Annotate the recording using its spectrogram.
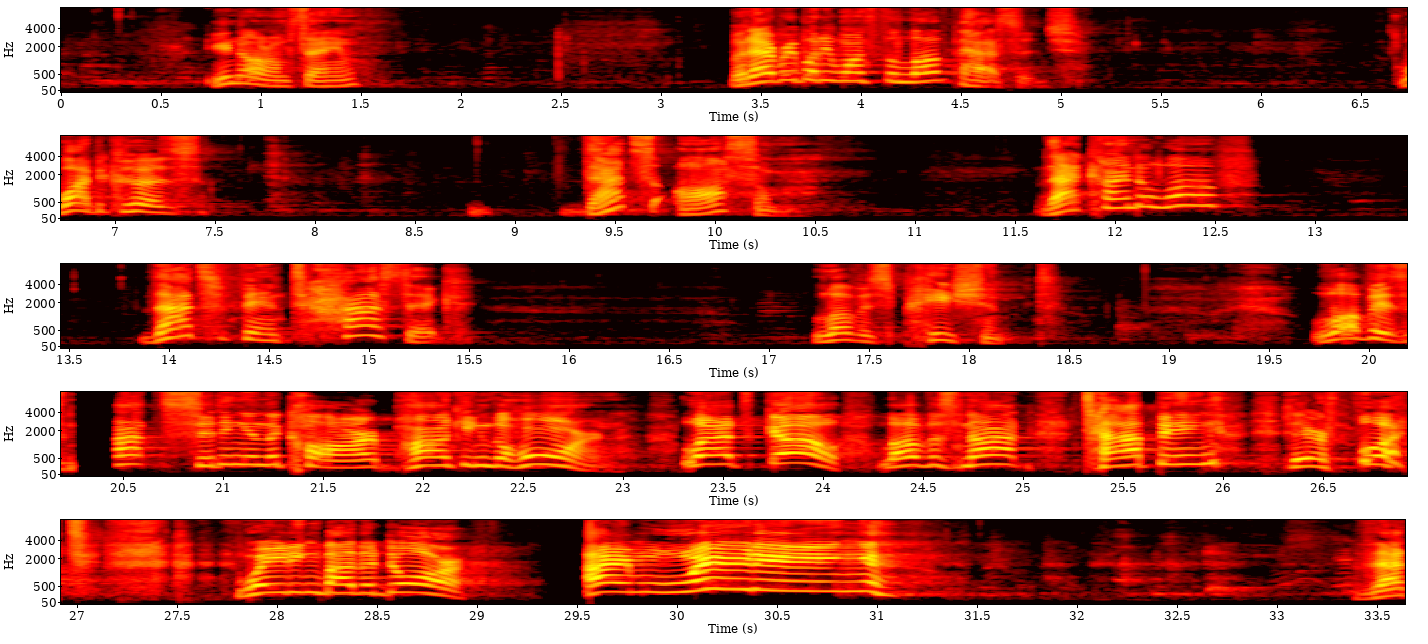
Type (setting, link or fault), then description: setting, large echoing room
